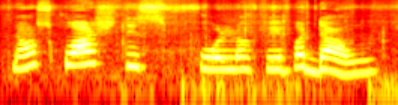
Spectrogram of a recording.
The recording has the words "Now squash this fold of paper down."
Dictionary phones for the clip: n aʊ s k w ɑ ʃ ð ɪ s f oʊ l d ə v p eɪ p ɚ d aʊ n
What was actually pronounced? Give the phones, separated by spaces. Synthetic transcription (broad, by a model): n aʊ s k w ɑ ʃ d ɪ s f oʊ l ə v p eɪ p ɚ d aʊ n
